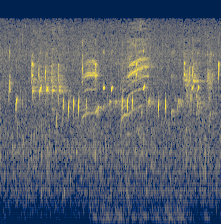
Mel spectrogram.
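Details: Goldfinch song of bright, clipped chirps delivered in quick sequences, interspersed with drawn-out thin whistles and a low background murmur.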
